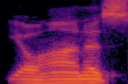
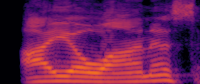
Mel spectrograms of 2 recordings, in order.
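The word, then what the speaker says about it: Iohannis: pronounce this guy's name IO honest I said no no Johannes okay Johannes when did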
